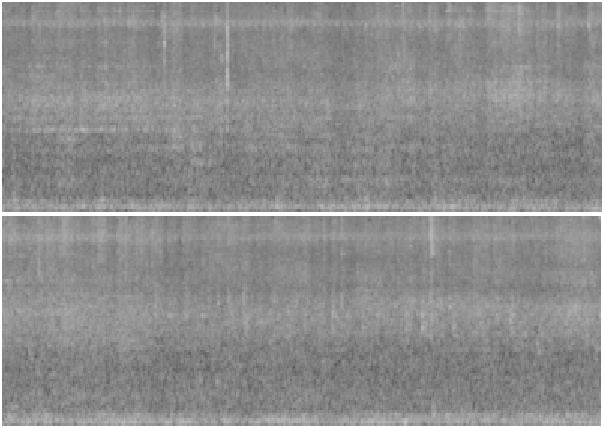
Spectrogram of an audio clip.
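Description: Freight train of tank cars and boxcars rolling past, its steel wheels giving a steady low rumble on the rails with light clatter. There is one sharper knock about ten seconds in.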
